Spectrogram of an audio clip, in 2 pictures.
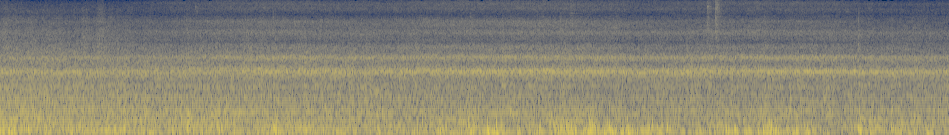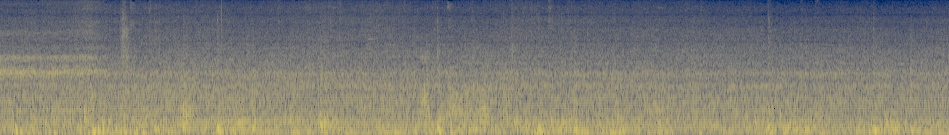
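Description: A train rumbles past close by, wheels clattering over the rails.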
